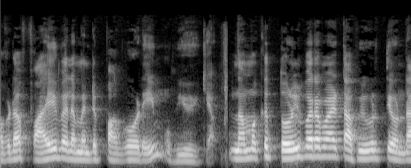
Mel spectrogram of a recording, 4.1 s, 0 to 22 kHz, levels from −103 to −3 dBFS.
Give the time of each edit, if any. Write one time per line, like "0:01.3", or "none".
0:02.2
